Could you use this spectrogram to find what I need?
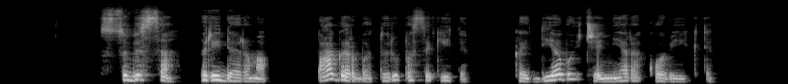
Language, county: Lithuanian, Vilnius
